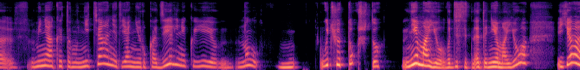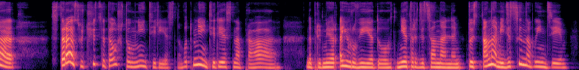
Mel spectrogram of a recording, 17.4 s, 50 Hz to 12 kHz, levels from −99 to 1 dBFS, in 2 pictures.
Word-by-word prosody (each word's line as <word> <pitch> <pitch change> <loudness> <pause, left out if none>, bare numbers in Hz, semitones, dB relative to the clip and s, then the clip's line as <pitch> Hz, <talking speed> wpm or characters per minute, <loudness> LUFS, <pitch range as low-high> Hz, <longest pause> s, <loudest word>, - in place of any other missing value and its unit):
э, - - -13
ф - - -18 0.2
меня 245 +4 -2
к 245 - -11
этому 225 -3 -7
не 230 +4 -4
тянет, 305 - -4
я 230 +1 -4
не 210 -2 -3
рукодельник 240 - -4
и 235 -2 -6 0.3
ну, 230 +4 -7 0.2
м, 195 +1 -3 0.3
учу 300 +3 +1
то, 360 +5 -6
что 230 0 -6 0.3
не 330 +10 +7
моё. 235 - +5
Вот, 190 0 -2
действительно, 200 -3 -7
это 205 0 -1
не 215 +1 +4
моё. 260 - 0 0.4
Я 255 - +3 0.5
стараюсь 400 - +5
учиться 265 +6 -6
тому, 280 +7 -3
что 225 - -6
мне 230 +4 -1
интересно. 180 -5 -8
Вот 225 +7 -9
мне 315 +1 +4
интересно 210 -3 -2
про, 180 0 -6 0.4
например, 195 +1 +2
аюрведу 190 -6 +2
нетрадициональная 195 -4 +2
То 180 +5 -2
есть 220 +1 -1
она 320 -1 +6
медицина 220 - +3
в 220 - -8
Индии. 190 -4 -1
215 Hz, 150 wpm, -23 LUFS, 195-250 Hz, 0.5 s, не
